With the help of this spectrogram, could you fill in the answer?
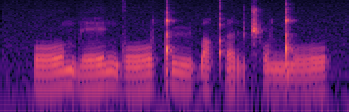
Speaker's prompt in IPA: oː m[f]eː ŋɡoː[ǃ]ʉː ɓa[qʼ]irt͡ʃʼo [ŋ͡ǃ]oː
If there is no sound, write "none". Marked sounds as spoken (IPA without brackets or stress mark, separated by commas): b, ǃ, qʼ, ŋ͡ǃ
